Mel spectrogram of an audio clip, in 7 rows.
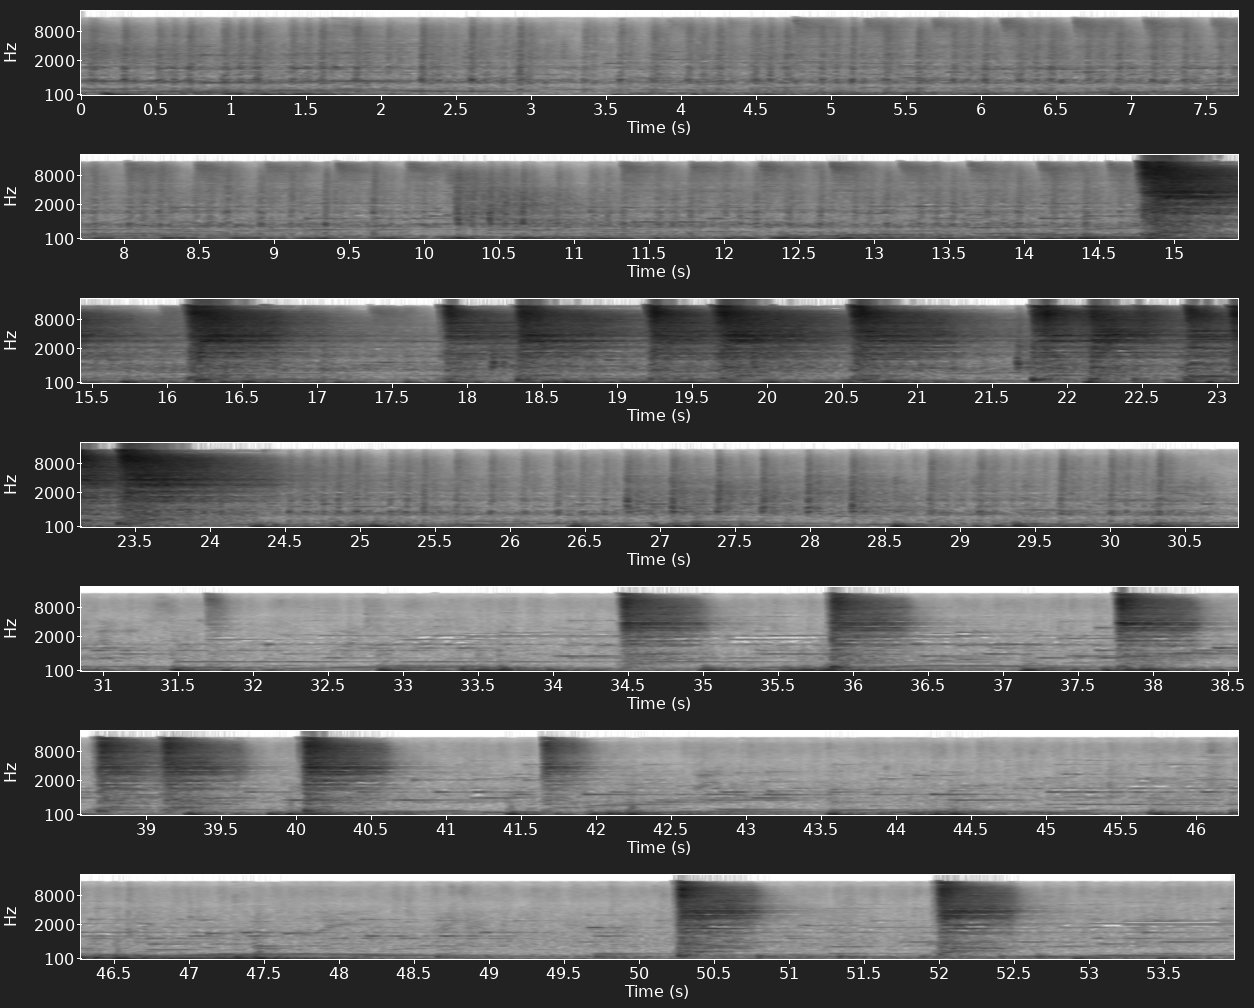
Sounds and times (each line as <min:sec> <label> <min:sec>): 0:00.0 cymbal 0:25.7
0:00.0 xylophone 0:53.9
0:34.4 cymbal 0:35.2
0:35.8 cymbal 0:42.3
0:50.2 cymbal 0:51.1
0:52.0 cymbal 0:52.9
